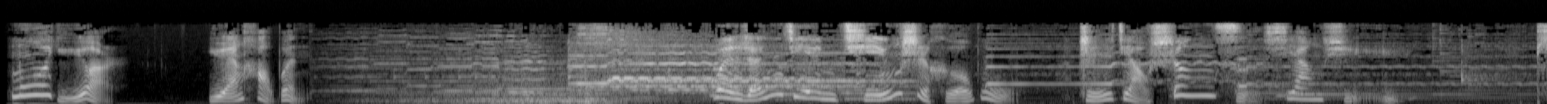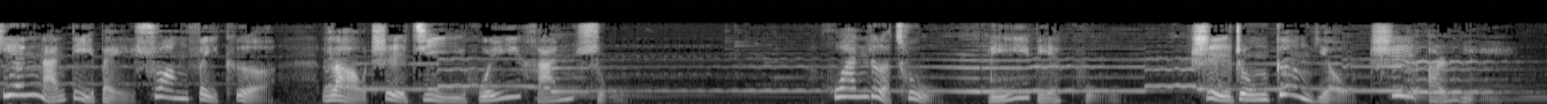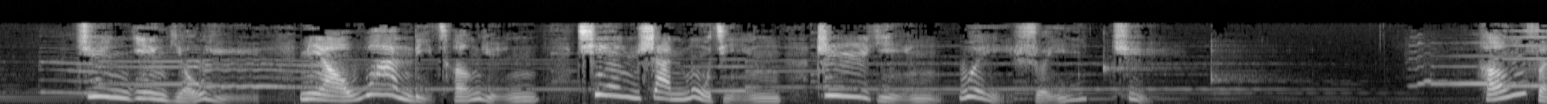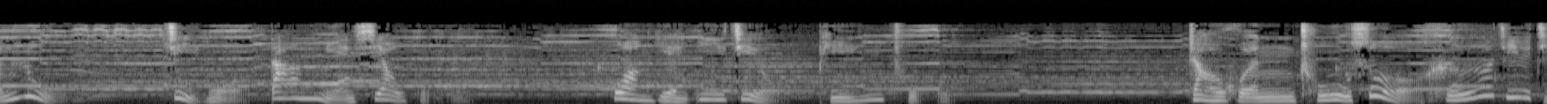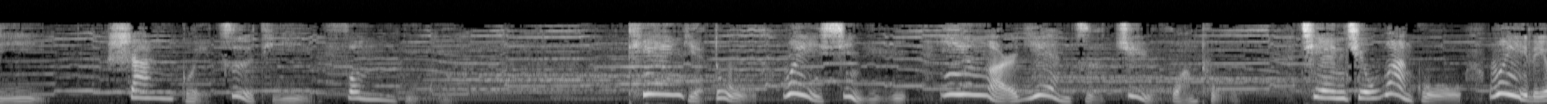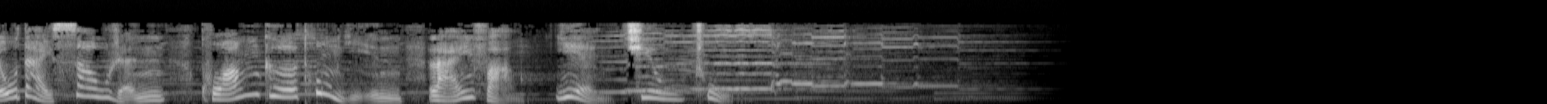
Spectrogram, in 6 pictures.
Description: [宋代诗词诵读]元好问-摸鱼儿 宋词朗诵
